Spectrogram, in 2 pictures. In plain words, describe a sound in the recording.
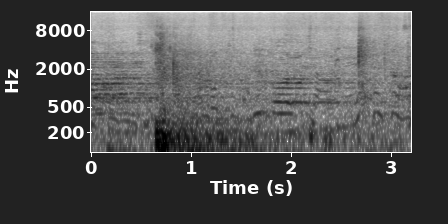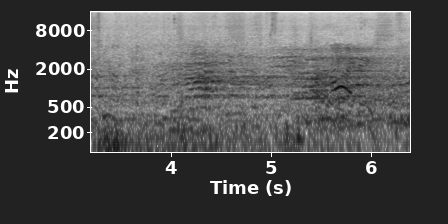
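Young players call out to each other from a distance in a large echoing hall.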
